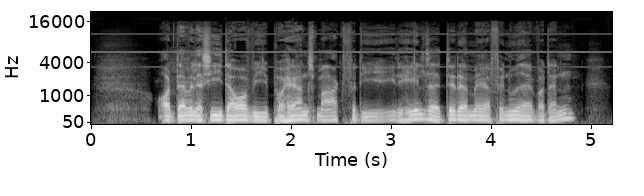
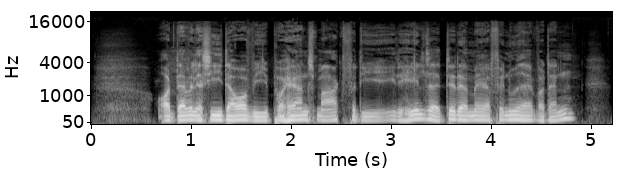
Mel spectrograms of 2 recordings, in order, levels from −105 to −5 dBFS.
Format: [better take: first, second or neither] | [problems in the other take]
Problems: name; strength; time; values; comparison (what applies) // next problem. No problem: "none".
second | high-pitched whine; faint; throughout; 6 kHz, 30 dB below the speech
